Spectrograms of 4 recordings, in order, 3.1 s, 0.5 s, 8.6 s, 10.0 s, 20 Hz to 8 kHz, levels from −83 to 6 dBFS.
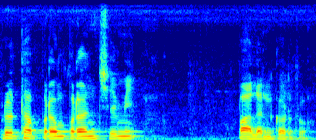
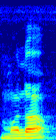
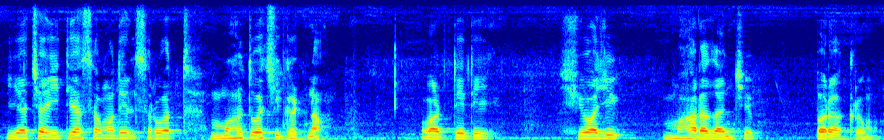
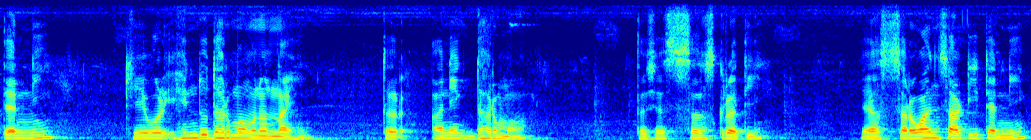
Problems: constant background noise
